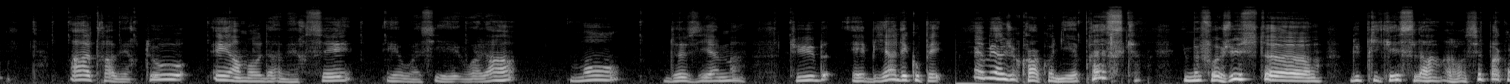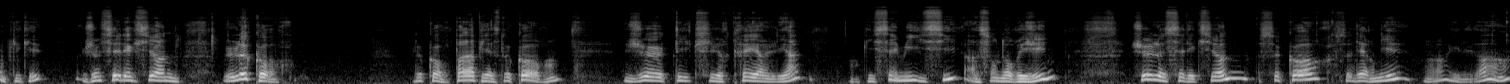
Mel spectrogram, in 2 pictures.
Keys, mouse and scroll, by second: 0.5 click, 1.1 click, 2.0 click, 3.5 click, 4.6-6.4 drag, 6.7 click, 7.7 click, 10.6 click, 14.8 click, 17.3 click, 22.4 click, 26.9-28.2 scroll down 1, 28.2 click, 28.6-30.0 scroll down 1, 30.0 click.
